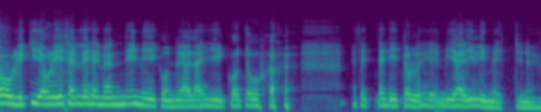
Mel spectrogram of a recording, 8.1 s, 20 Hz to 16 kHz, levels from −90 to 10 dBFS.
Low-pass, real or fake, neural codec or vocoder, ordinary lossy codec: 14.4 kHz; real; none; none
